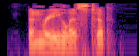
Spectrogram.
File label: "unrealistic", english; adjectives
